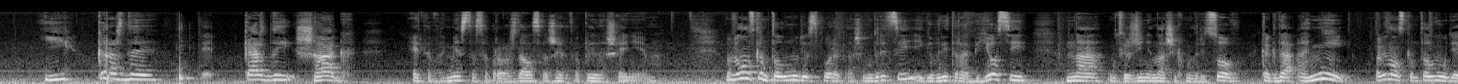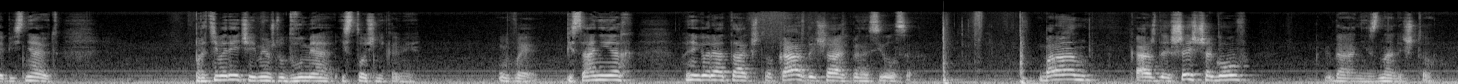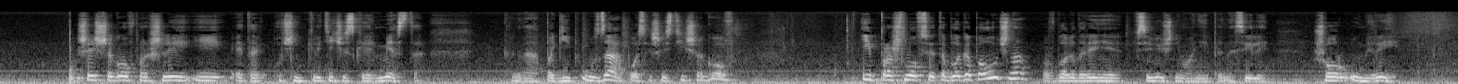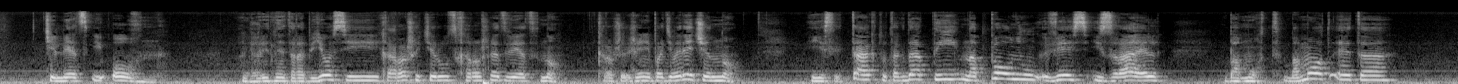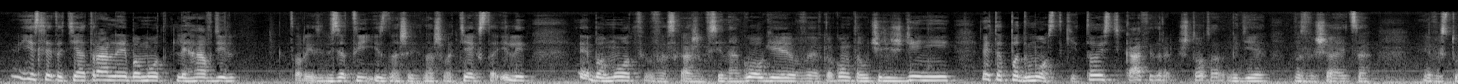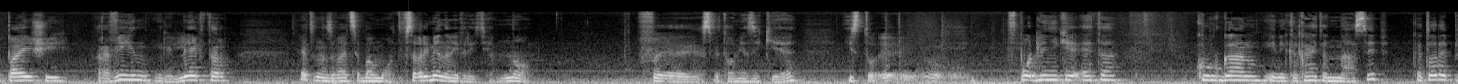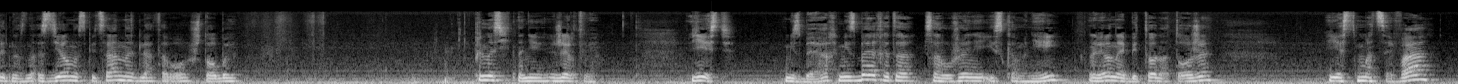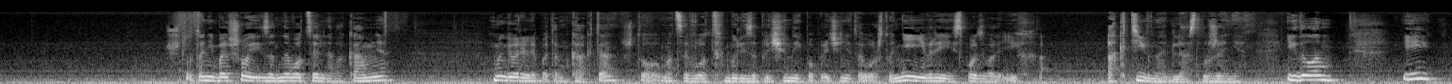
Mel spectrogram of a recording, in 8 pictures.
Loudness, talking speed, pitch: -14 LUFS, 105 wpm, 150 Hz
